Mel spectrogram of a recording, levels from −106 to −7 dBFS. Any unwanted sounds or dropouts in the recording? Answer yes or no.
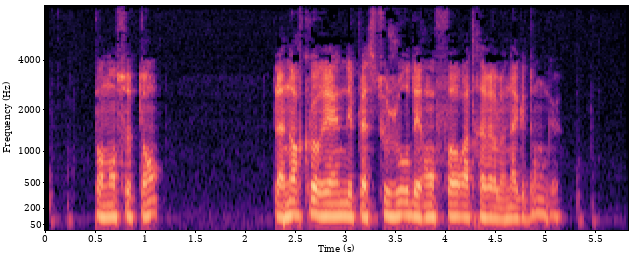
no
